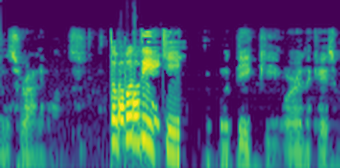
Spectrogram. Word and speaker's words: ποντίκι: Podiki. Remember nasal and a voiceless stop are just pronounced as a voiced stop.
